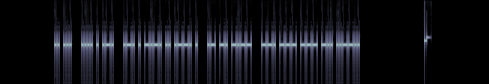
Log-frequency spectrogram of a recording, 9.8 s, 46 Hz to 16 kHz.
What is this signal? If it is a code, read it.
Morse code, heard as a keyed tone, about 40 wpm, 700 Hz. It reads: IS HER RECIPE ANY GOOD?
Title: Sentences from Top 1200 Words 40wpm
